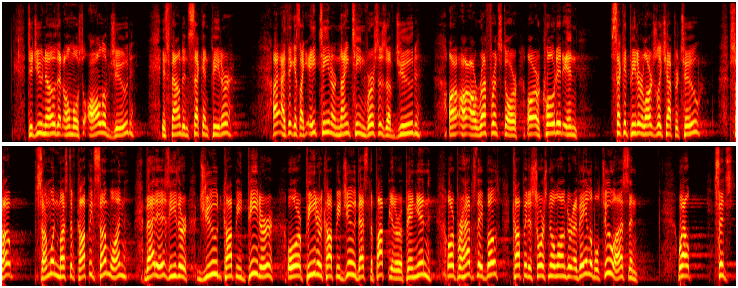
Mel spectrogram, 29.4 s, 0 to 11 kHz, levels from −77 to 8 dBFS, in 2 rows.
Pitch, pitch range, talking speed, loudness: 220 Hz, 200-245 Hz, 145 wpm, -14 LUFS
